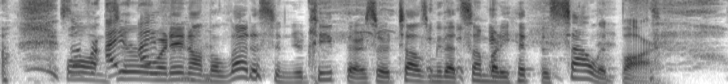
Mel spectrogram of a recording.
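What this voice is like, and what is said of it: Imitates another person's voice. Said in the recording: “my Dennis Miller impression ... It's very good”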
